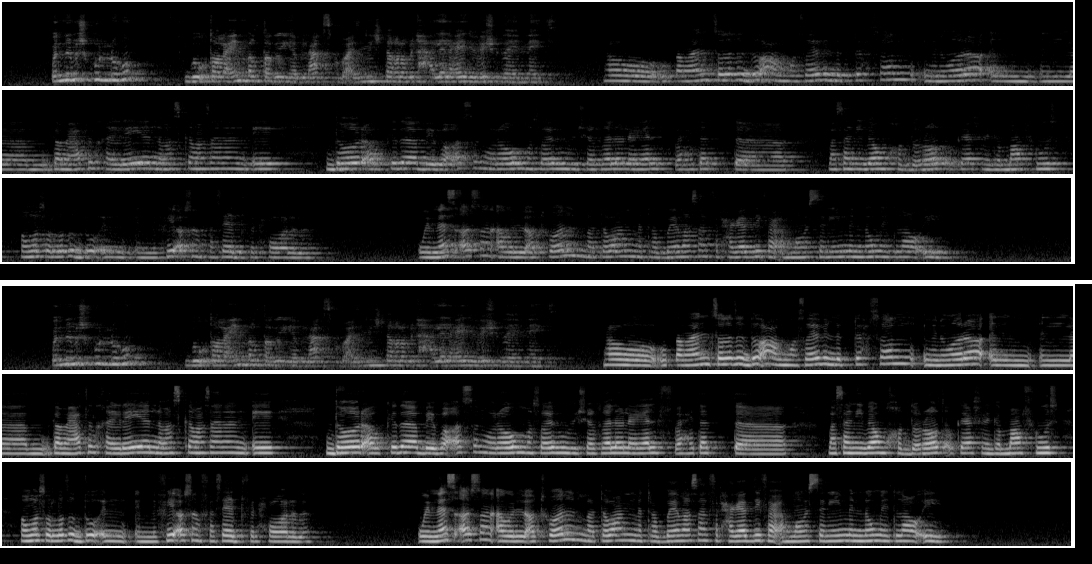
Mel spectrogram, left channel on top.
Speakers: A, on the left; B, on the right.
A: وإن مش كلهم بيبقوا طالعين بلطجية بالعكس بيبقوا عايزين يشتغلوا بالحلال عادي ويعيشوا زي الناس
B: اه وكمان سلط الضوء على المصايب اللي بتحصل من ورا ال- ال- الجمعيات الخيرية اللي ماسكة مثلا ايه دار او كده بيبقى اصلا وراهم مصايب وبيشغلوا العيال في حتت آه، مثلا يبيعوا مخدرات او كده عشان يجمعوا فلوس هما سلطوا الضوء ان ان في اصلا فساد في الحوار ده والناس اصلا او الاطفال ما طبعا متربية مثلا في الحاجات دي فهم مستنيين منهم يطلعوا ايه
